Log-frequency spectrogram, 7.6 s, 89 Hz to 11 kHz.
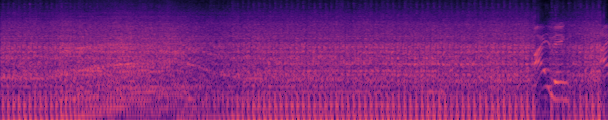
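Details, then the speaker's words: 2014 BMW G 650 GS single-cylinder at idle after a DIY valve adjustment (shims) done over a noise the owner had been hearing. An even, steady thumping idle with no ticking or misses; the owner says it idles better now. "tell it's idling better now that sounds like a German machine"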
